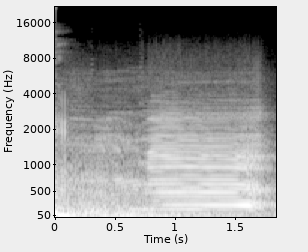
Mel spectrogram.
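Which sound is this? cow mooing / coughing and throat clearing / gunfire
cow mooing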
